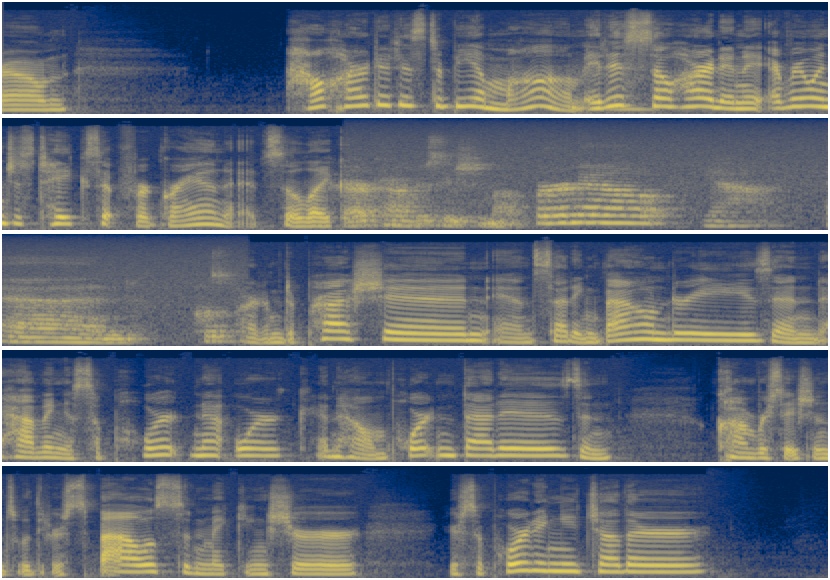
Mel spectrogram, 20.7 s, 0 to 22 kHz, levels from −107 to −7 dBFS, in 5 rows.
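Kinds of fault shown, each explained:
switch to a distant microphone: from 5.9 to 9.5 s the speech abruptly turns roomy and thin, about 5 dB quieter and noisier, likely a far-off mic.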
